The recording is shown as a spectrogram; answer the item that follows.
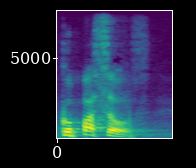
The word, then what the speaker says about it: corpuscles: Is the, how do you pronounce that? Corpuscles. Is it? Corpuscles.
